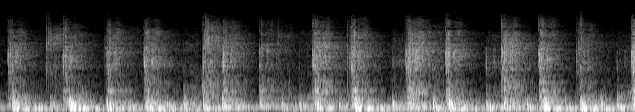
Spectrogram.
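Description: A mridangam played in a fast, continuous run of strokes, about four to five a second. Deep low thuds mix with sharper ringing taps.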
